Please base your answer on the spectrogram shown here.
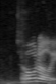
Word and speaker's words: totally: Totally. It's like a little D-ish sound in there.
